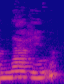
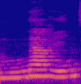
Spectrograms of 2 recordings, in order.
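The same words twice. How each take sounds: First: Said in the usual way. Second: "narine" with a long hummed n at the start; slow "narine", n drawn out; first sound stretched. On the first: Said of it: "la lettre N". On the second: Shown as a demonstration. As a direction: lean on the opening n of "narine". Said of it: "ce qu'on entend au début".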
